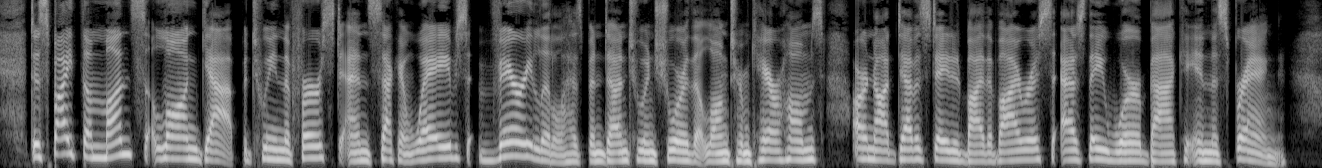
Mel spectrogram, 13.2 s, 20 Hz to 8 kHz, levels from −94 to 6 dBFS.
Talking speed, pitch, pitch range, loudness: 165 wpm, 170 Hz, 155-190 Hz, -17 LUFS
